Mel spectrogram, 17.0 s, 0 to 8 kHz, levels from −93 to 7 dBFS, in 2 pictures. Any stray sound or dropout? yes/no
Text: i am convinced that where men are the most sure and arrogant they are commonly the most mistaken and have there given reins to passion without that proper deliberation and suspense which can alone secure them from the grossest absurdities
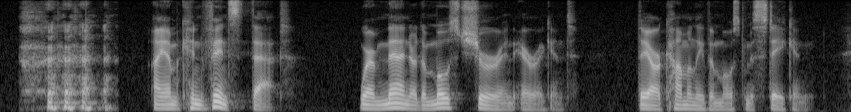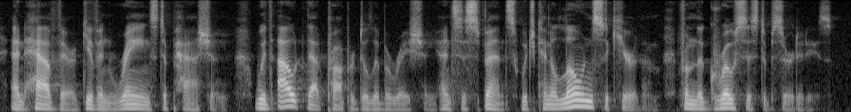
yes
